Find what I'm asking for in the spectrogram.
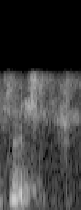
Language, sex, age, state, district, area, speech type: Punjabi, female, 18-30, Punjab, Mansa, urban, conversation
